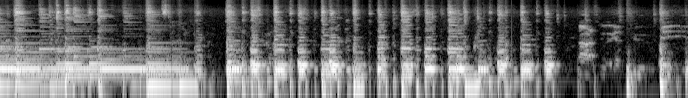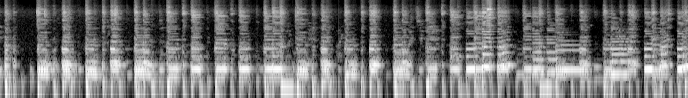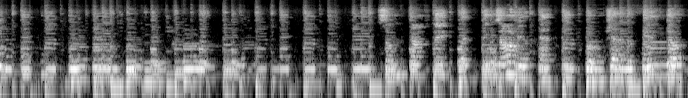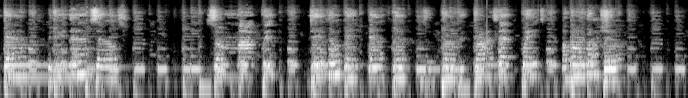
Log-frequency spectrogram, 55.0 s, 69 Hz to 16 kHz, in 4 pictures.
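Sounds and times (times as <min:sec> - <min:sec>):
acoustic guitar strumming: 0:00.0 - 0:11.9, 0:12.5 - 0:55.0.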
